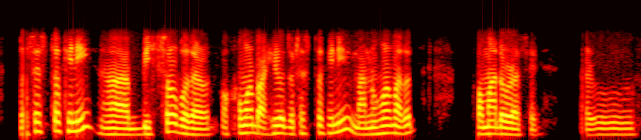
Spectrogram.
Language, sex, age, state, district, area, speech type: Assamese, male, 18-30, Assam, Dibrugarh, rural, conversation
